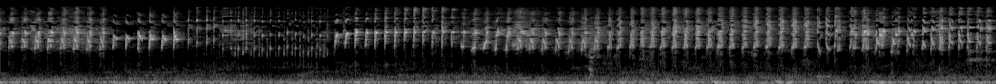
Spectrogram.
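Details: A lovebird chatters in a long, unbroken run of rapid, shrill, high chirps, many per second, with no other sounds standing out; the recording is used as a lure to set lovebirds chattering.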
